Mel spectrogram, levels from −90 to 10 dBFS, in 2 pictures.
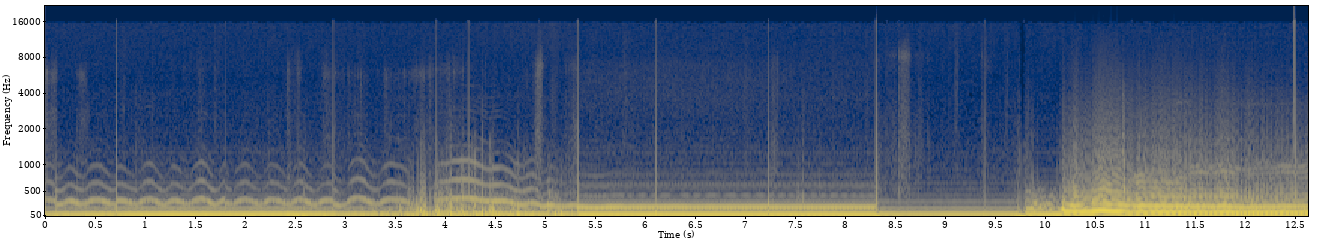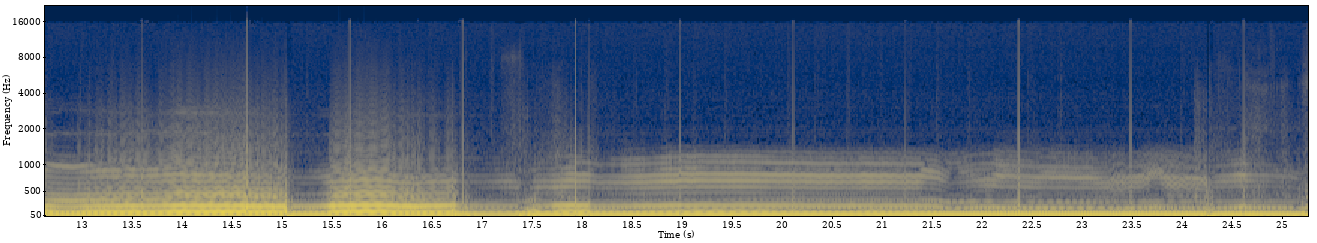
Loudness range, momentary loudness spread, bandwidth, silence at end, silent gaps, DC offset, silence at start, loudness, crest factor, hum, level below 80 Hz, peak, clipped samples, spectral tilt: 6 LU; 9 LU; 2.4 kHz; 0 s; none; under 0.1%; 0 s; -9 LUFS; 6 dB; none; -8 dBFS; 0 dBFS; 3%; -11 dB/octave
